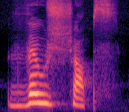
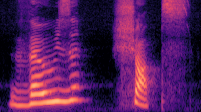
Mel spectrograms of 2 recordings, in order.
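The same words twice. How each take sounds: First: 'Those' ends in a zh sound. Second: 'Those' ends in a z sound.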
